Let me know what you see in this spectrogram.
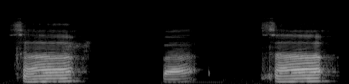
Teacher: Ujung lidah ke ujung gigi seri.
